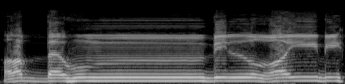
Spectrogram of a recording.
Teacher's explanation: We will uh, elongate the mim, pull the mim because of the Ba following it, apply ghunna to that mim and keep it light. Slight space between the lips is required · Term: ikhfa shafawi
